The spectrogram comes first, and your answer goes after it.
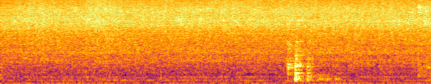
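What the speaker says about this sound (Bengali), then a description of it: "দেখো এটা আমি একটু ভাজছি" A paneer mixture fries loudly in a pan, a dense close sizzle and steamy hiss running throughout, with a brief scrape of stirring partway through and no voices.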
